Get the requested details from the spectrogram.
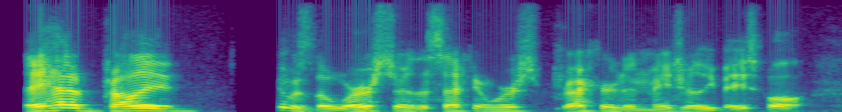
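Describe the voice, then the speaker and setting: A man speaks with ordinary pitch variation in a quiet background. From Western New York, Rochester; New York. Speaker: baseball player; podcast guest. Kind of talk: casual chat. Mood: relaxed, friendly. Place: home room. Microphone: video call.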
